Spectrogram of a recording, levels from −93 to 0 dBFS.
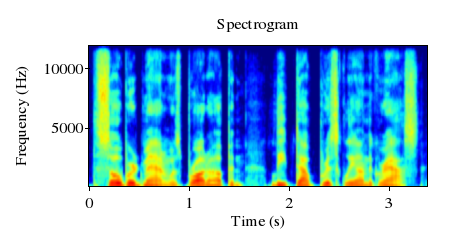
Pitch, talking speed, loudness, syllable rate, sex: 105 Hz, 230 wpm, -19 LUFS, 5.7 syllables/s, male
